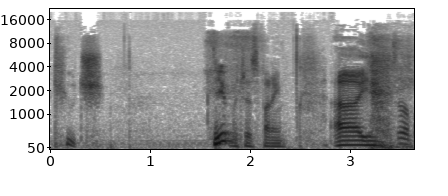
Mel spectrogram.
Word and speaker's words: Couch: They also have a street that's spelled couch but pronounced cooch, which is funny. Yeah. So, like, but they let people pass with that, calling that one couch.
